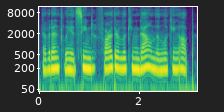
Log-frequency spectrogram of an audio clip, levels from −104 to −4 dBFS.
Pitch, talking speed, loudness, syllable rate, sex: 195 Hz, 170 wpm, -14 LUFS, 5.4 syllables/s, female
